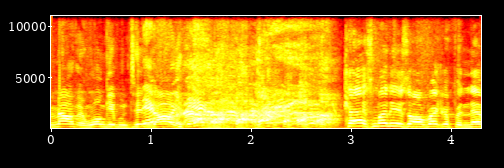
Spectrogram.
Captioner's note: laughing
